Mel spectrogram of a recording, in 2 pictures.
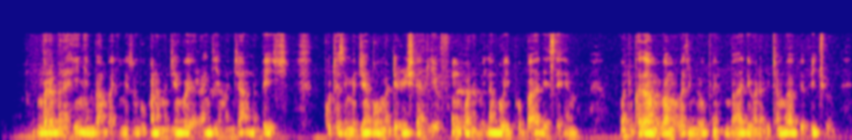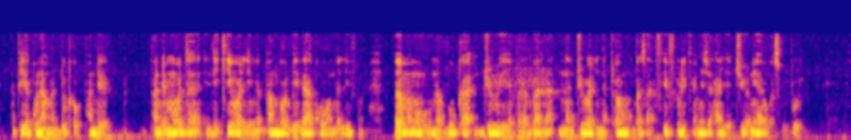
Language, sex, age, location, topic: Swahili, male, 25-35, Mombasa, government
